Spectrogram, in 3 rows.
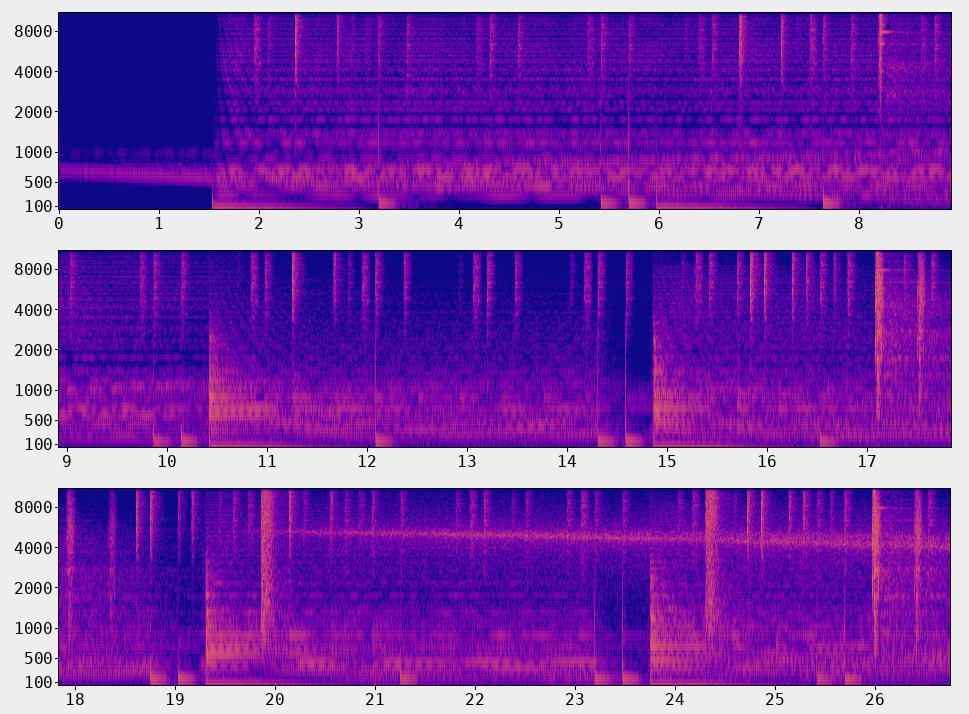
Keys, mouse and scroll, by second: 1.5 Tab, 3.2 click, 5.0 e, 10.0 scroll up 2, 10.3-10.9 scroll down 3, 10.9-13.6 middle drag, 13.6 scroll up 1, 14.2-16.1 middle drag, 16.1 KP_7, 25.9 drag.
